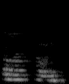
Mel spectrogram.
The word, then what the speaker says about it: 多謝: Doce or toce?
